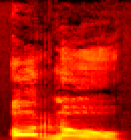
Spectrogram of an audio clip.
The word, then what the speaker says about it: horno: And then over here, something's cooking in the horno. Oven, horno. Oh yeah, I know. Do you see the H? Not pronounced en español. Horno.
